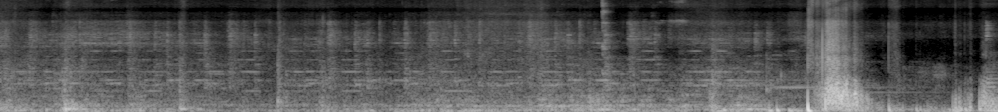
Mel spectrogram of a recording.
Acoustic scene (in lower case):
elevator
